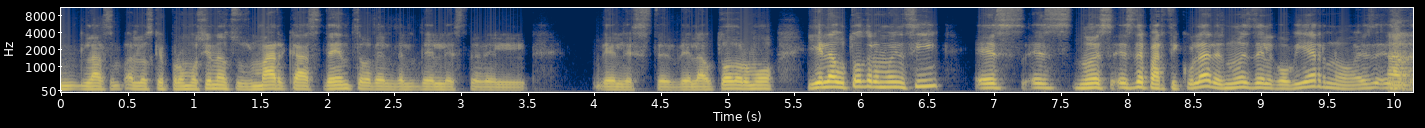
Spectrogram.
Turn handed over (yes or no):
no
